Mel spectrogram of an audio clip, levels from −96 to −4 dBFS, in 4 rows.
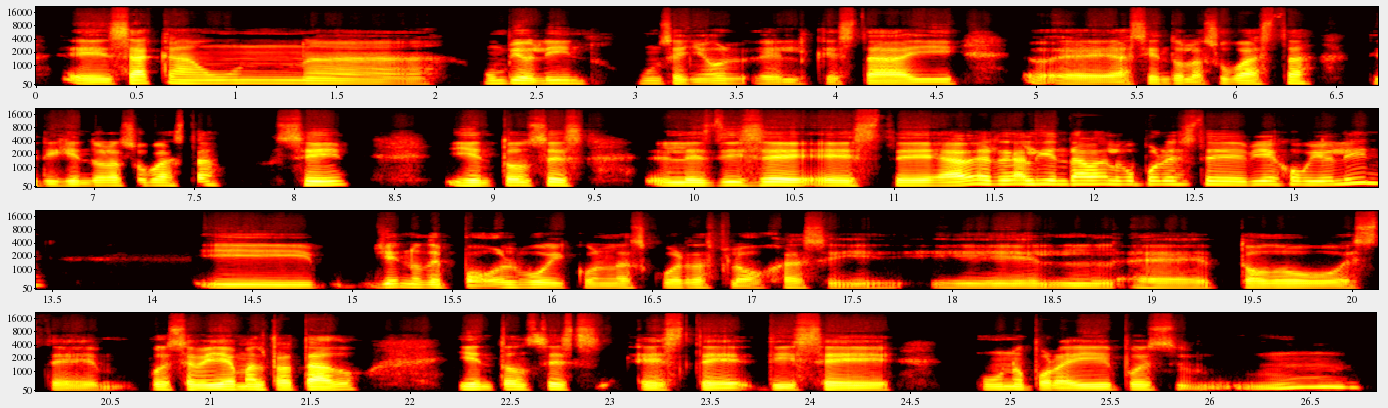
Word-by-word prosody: Eh, 115 0 0
saca 140 +3 +3
una 125 -8 -4 0.2
un 130 +1 -6
violín, 135 -1 +1 0.2
un 125 -1 -10
señor, 115 +1 -4
el 105 -3 -7
que - - -11
está 110 +3 +2
ahí, 110 0 -1 0.3
o - - -6
eh, 95 -1 -1
haciendo 105 +5 -3
la 100 -3 -3
subasta 120 +3 -1 0.3
dirigiendo 115 +2 -1
la 125 - +3
subasta, 135 +4 -1 0.3
¿sí? 160 +1 +4 0.5
Y 130 -3 +3
entonces 130 +2 +2 0.3
les 125 -1 +2
dice: 135 -2 +6
"Este, 125 +2 +2
a 140 - +10
ver, 185 0 +4
¿alguien 185 -1 +3
daba 180 0 +6
algo, 175 -1 -2
por 170 +1 -1
este 165 -2 0
viejo 165 +1 0
violín?". 205 +9 -1 0.7
Y 120 - -2 0.2
lleno 150 -2 -2
de 125 -1 -1
polvo, 125 +3 -2
y 110 - -5
con 110 0 -8
las 110 -1 -6
cuerdas 115 -1 -4
flojas, 100 -2 -6
y - - -11
y 105 -1 -6
el, 105 0 -6
eh, 100 -3 -5
todo, 110 -3 -2
este, 95 +2 -5 0.2
pues, 120 -2 0
se 120 - +3
veía 120 +2 +7
maltratado. 120 +2 +5 0.5
Y 125 - +3
entonces, 125 - 0
este, 100 -1 0
dice 105 -2 +2 0.4
uno 120 0 -1
por 110 0 0
ahí: 115 +3 +3
"Pues, 120 -2 -4
mm, 205 - -7
120 Hz, 140 wpm, -24 LUFS, 110-135 Hz, 0.7 s, a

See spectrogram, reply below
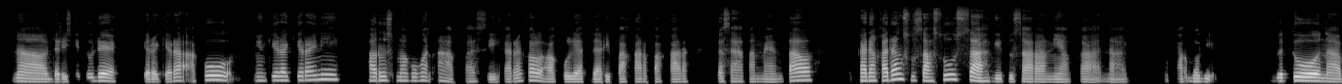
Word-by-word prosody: Nah 135 -4 +3
dari 120 +1 -1
situ 160 - -8
deh, 165 -4 +5 0.3
kira-kira 135 +5 +1
aku 205 -1 +2 0.2
yang 180 - -5
kira-kira 190 +1 0
nih 230 0 +1 0.3
harus 180 0 +1
melakukan 180 0 -2
apa 135 -4 -6
sih, 120 -3 -6
karena 130 +4 -2
kalo 185 -3 +4
aku 130 0 -2
lihat 130 0 +1
dari 125 -1 -1
pakar-pakar 125 0 -4 0.3
kesehatan 135 -1 -5
mental, 155 +11 +1 0.4
kadang-kadang 180 +6 +4
susah-susah 185 -3 +2
gitu 135 0 -3
sarannya 125 -2 -1
Kak. 125 -2 -3
Nah, 115 -1 -7 0.5
Kak - - -6
bagi 135 -1 -2 0.6
betul. 165 +1 +7
Nah 135 -2 +2
145 Hz, 140 wpm, -21 LUFS, 130-180 Hz, 0.6 s, betul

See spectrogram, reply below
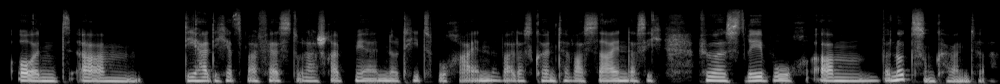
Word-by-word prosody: Und, 160 -4 +3
ähm, 155 0 +1 0.4
die 170 0 +4
halte 170 0 +1
ich 155 - -7
jetzt 175 - -5
mal - - -1
fest 160 - -3
oder 160 -2 -3
schreibe 155 - +1
mir 85 0 0
in 85 0 +1
Notizbuch 85 -1 -5
rein, 180 0 0
weil - - -2
das 165 -1 -4
könnte 165 0 -2
was - - -2
sein, 85 0 +3
das 85 -1 -2
ich - - -6 0.3
fürs 175 -5 +3
Drehbuch, 160 - +1
ähm, 165 0 +2
benutzen 210 -6 +3
könnte.“ 70 - -5
160 Hz, 155 wpm, -25 LUFS, 140-170 Hz, 0.4 s, die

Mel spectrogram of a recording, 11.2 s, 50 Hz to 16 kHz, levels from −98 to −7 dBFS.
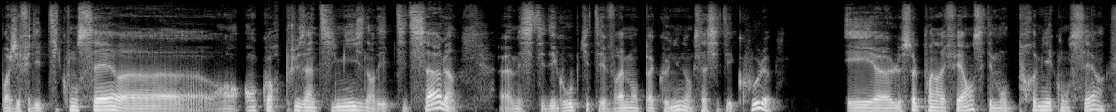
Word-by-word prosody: bon, 95 - 0
j'ai 95 - -1
fait 90 - -6
des 95 - -1
petits - - -10
concerts, 120 +1 +5
heu, 85 -2 +1 0.3
en 80 +4 -7
encore 110 +1 -2
plus 115 -4 -1
intimistes, 110 +4 +1
dans 95 -5 -2
des 80 0 -4
petites - - -10
salles. - - +4 0.5
Heu, 80 - -4
mais 85 - -4
c'était 80 - -6
des 85 +2 -2
groupes 105 +5 -1
qui - - -7
étaient 85 - -4
vraiment 95 +3 -1
pas 90 +1 -3
connus. 95 +7 -1
Donc 110 -8 -2
ça, - - -4
c'était - - -7
cool. - - +1 0.7
Et 95 0 +2
heu, 90 -1 +3
le 90 +1 0
seul 110 +4 +1
point 115 -1 +1
de 105 - +2
référence, 110 +7 +1
c'était 95 - -5
mon 95 0 -2
1er 120 +6 0
concert, 115 +5 -2
95 Hz, 215 wpm, -24 LUFS, 90-115 Hz, 0.7 s, concerts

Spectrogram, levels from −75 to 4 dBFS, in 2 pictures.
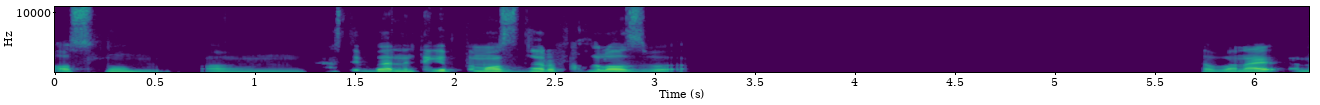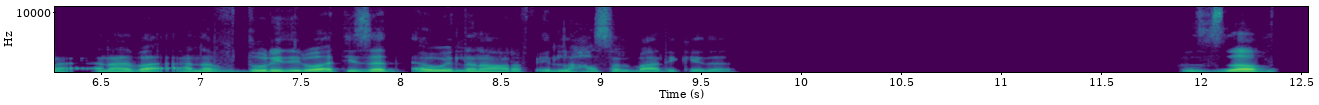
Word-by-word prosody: أصلًا؟ 155 +1 -3 0.2
آه، 110 -5 -9
حسّيت 110 +4 -11
بقى 135 +2 +5
إن 130 - -1
أنت 135 +1 -3
جِبت 135 0 0
مصدر 135 +1 +3
فخلاص 130 -3 +2
بقى. 105 -1 -6 2.5
طب 110 0 -5
أنا 110 +2 +1
عا 135 - +6
أنا 100 0 -6
أنا 110 +1 0
بقى 110 -1 -1
أنا 110 +1 -1
فضولي 110 +7 0
دلوقتي 125 0 +3
زاد 120 +2 +1
اوي 120 +1 +4
اللي 115 +1 -2
أنا 120 - 0
أعرف 115 -1 -3
إيه - - -7
اللي 120 -1 -5
حصل 115 0 -6
بعد 95 -1 -3
كده؟ 90 -1 -10 2.2
بالضبط. 120 - +4
120 Hz, 145 wpm, -23 LUFS, 110-130 Hz, 2.5 s, عا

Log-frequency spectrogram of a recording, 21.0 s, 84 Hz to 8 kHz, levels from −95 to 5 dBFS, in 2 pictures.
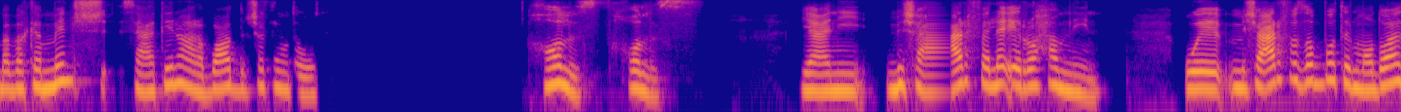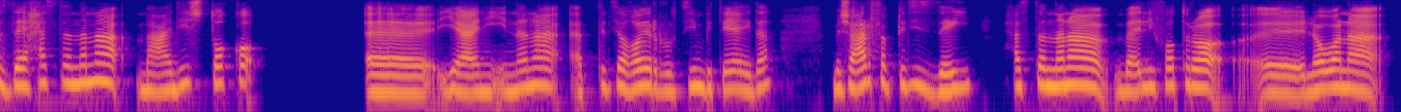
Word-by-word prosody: ما 220 - -1
باكمِّلش 240 +4 +1
ساعتين 210 +6 -2
على 225 -7 0
بعض، 215 +4 0
بشكل 230 +3 -7
متواصل. 185 -5 -7 1.6
خالص، 245 -8 +1
خالص 205 -8 -4 0.7
يعني 205 0 +1
مش 235 +2 +1
عارفة، 225 +7 0
ألاقي 260 +1 +3
الراحة 245 +1 0
منين 190 -6 -1 0.6
ومش 220 +1 +3
عارفة 295 +8 +5
أضبّط 290 0 0
الموضوع 240 +3 +3
إزاي؟ 250 -1 +2
حاسّة 275 +3 -6
إن 270 +1 +2
أنا 290 -1 +4
ما 205 -1 -3
عنديش 235 +7 -2
طاقة 270 +1 -3 0.8
آآ 190 -1 +2
يعني 195 +1 0
إن 200 +1 -2
أنا 240 +2 +1
أبتدي 235 0 -5
أغيّر 230 +2 +2
الroutine 220 +5 -3
بتاعي 220 -1 -3
ده، 230 +5 -5 0.5
مش 220 - -2
عارفة 255 +5 +2
أبتدي 255 0 -4
إزاي 210 +3 -1 0.2
حاسّة 240 0 -6
إن 245 -1 +5
أنا 245 -3 +5
بقى 200 0 -2
لي 235 0 -2
فترة 250 0 0 0.3
آآ 185 -1 -1
اللي 200 +3 -1
هو، 225 +2 +4
أنا 220 -4 +3
225 Hz, 140 wpm, -24 LUFS, 205-255 Hz, 1.6 s, عارفة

